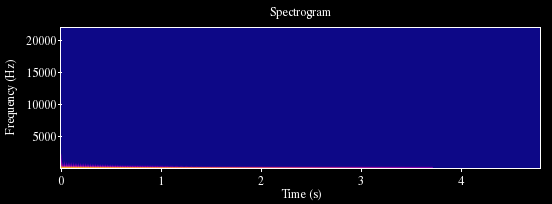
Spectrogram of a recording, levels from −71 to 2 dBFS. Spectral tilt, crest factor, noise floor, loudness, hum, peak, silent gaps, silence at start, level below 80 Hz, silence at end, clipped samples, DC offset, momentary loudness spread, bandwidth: -17 dB/octave; 14 dB; under -90 dBFS; -20 LUFS; none; -2 dBFS; none; 0 s; -18 dBFS; 1.95 s; under 0.1%; under 0.1%; 24 LU; 0.4 kHz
